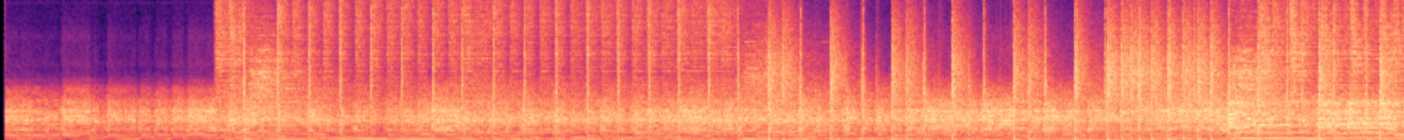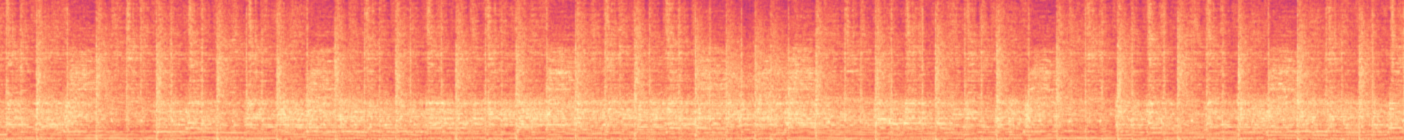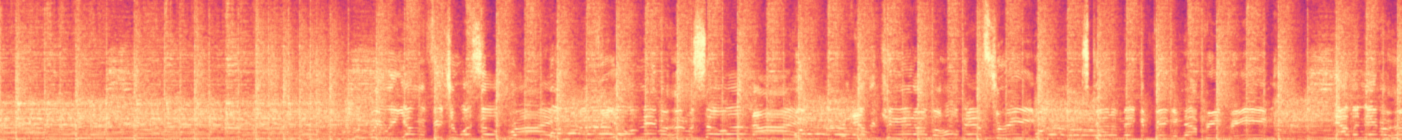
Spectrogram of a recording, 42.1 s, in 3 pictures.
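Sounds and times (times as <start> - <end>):
metal music: 0.1 - 42.0.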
